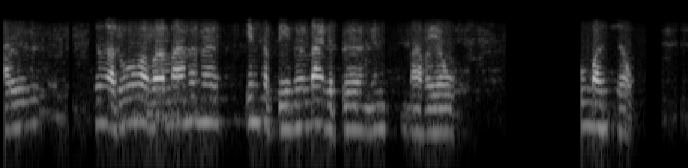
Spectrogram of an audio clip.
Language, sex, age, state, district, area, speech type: Bodo, female, 45-60, Assam, Kokrajhar, rural, conversation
